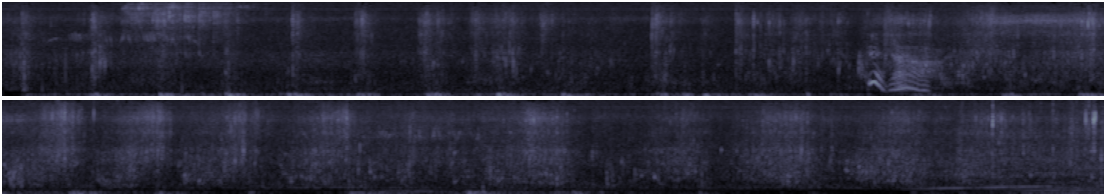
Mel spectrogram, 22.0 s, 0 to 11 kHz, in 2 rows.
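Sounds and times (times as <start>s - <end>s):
water sloshing around wading person: 0.0s - 22.0s.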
